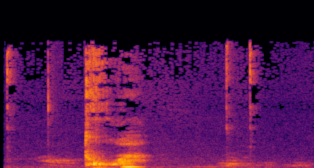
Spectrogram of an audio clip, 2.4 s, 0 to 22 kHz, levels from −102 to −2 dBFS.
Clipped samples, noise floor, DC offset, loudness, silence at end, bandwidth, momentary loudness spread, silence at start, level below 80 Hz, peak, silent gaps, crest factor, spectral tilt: under 0.1%; -51 dBFS; under 0.1%; -22 LUFS; 0.45 s; 17 kHz; 21 LU; 0.05 s; -60 dBFS; -4 dBFS; none; 22 dB; -4 dB/octave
